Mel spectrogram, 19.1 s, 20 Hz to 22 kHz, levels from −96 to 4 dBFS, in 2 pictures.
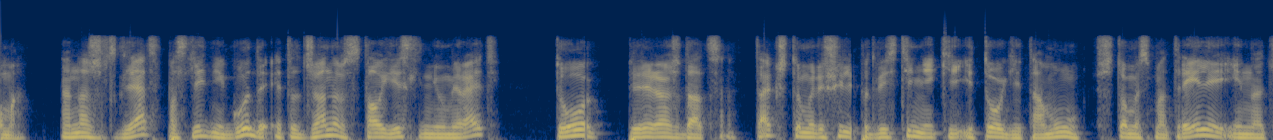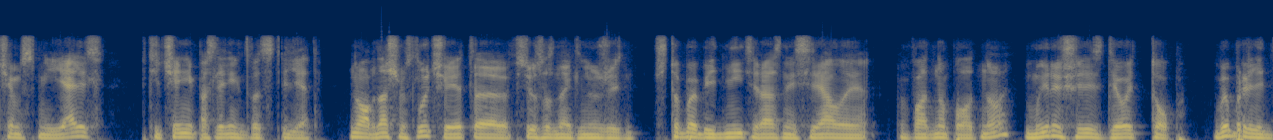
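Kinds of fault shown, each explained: Block of digital silence: A 20 ms stretch of samples drops to silence at 4.38 to 4.40 s, typically because the output buffer was not filled in time. With no fade at either edge, the waveform jumps to silence and back. At this length it is heard as a short hole in the speech.
Lost AMR speech frames: Two single lost frames of 20 ms each hit the AMR-WB (HD Voice) stream. The decoder conceals each one by repeating the last good pitch and vocal tract settings at reduced gain. The first falls between "что мы" and "подвести некие итоги тому" at 6.37 to 6.42 s. The second follows "смеялись в течение последних" at 11.63 to 11.80 s. Each is heard as a brief dip or warble in the voice.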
